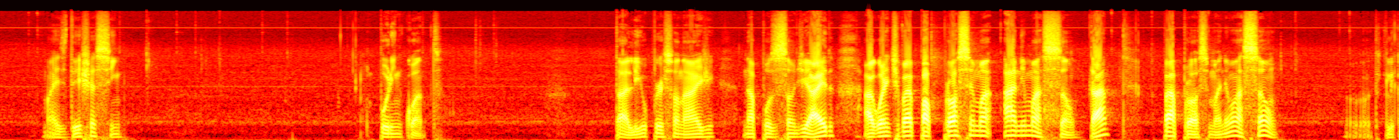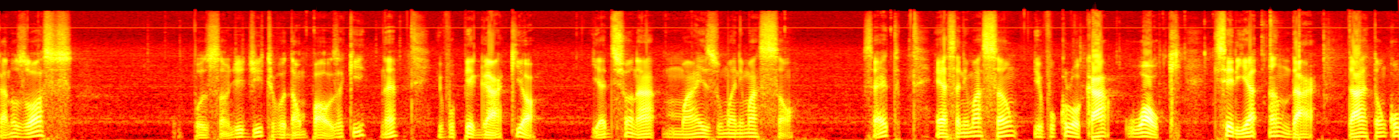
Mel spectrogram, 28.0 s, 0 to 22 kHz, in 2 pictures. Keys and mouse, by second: 0.8-1.9 middle drag, 1.3 Tab, 2.0 Tab, 5.1 click, 5.7 middle click, 6.3 click, 10.9-15.1 right drag, 11.3 Tab, 12.8 Tab, 14.1 Tab, 15.5-16.9 middle drag, 16.9-26.5 drag.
